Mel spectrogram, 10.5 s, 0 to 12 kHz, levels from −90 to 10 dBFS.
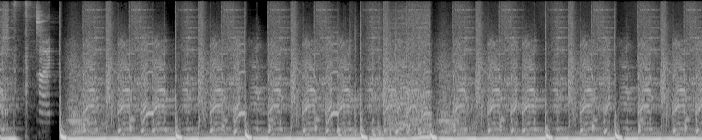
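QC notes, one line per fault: No faults heard.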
